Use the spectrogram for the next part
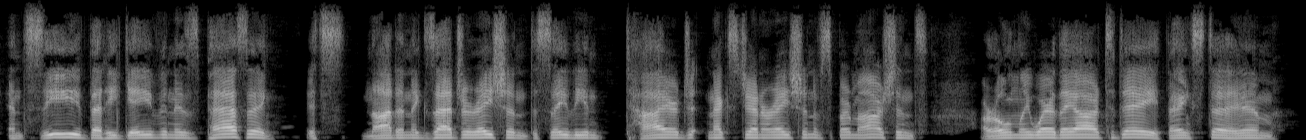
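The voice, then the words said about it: Imitates another person's voice. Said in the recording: “I didn't know you were going to do Kennedy. ... It was a noticeable accent that I could almost do.”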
